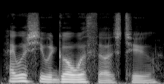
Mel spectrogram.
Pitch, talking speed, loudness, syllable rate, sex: 110 Hz, 295 wpm, -15 LUFS, 6.3 syllables/s, male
